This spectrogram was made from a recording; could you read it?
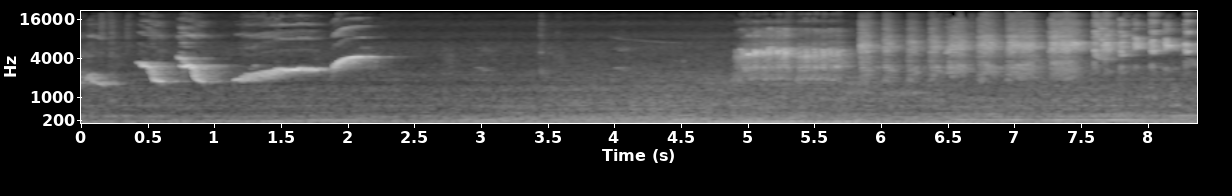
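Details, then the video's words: Orange-headed thrush used to stir another bird into teler singing: a few rising whistled slurs first, then a pause and a series of harsh, rapid, buzzy bursts with a low hum throughout. "pancingan anis merah bunyi lanjut teler"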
